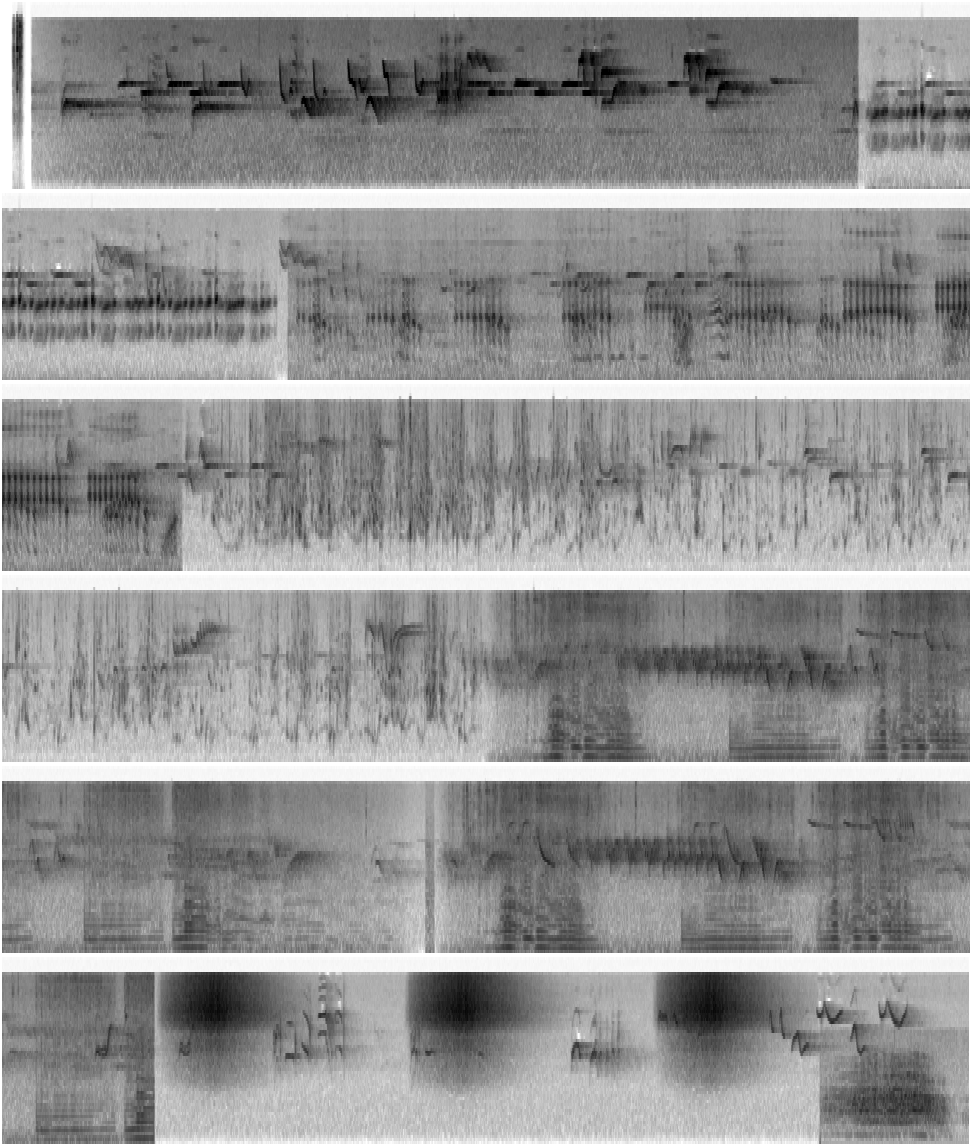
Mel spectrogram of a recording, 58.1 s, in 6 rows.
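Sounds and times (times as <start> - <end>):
frog calls: 8.6 - 21.2
bumblebee buzzing: 34.1 - 42.6, 43.6 - 44.8, 45.5 - 49.9.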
